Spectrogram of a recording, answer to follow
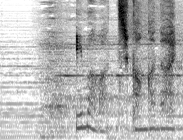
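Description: A woman speaking softly, almost whispering, in Japanese anime dialogue over quiet background music; she starts about half a second in.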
